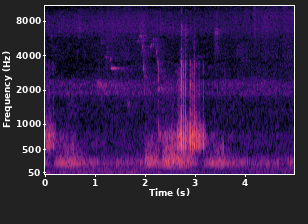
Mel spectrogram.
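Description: Breath sounds with a cluster of brief, fine popping crackles late in a long inspiration.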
